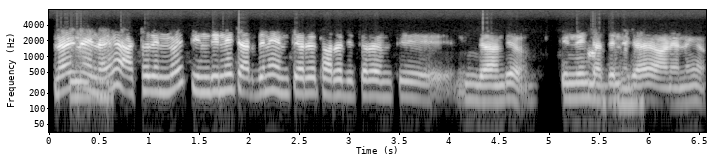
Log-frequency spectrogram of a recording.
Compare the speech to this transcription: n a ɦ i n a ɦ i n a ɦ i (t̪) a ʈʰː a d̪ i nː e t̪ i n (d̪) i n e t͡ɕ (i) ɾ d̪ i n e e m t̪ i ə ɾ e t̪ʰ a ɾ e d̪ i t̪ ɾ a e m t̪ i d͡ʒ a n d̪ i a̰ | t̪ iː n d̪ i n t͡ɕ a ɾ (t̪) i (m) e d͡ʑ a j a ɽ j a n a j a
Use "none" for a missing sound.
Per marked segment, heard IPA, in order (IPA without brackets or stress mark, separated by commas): none, d̪, a, d̪, n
